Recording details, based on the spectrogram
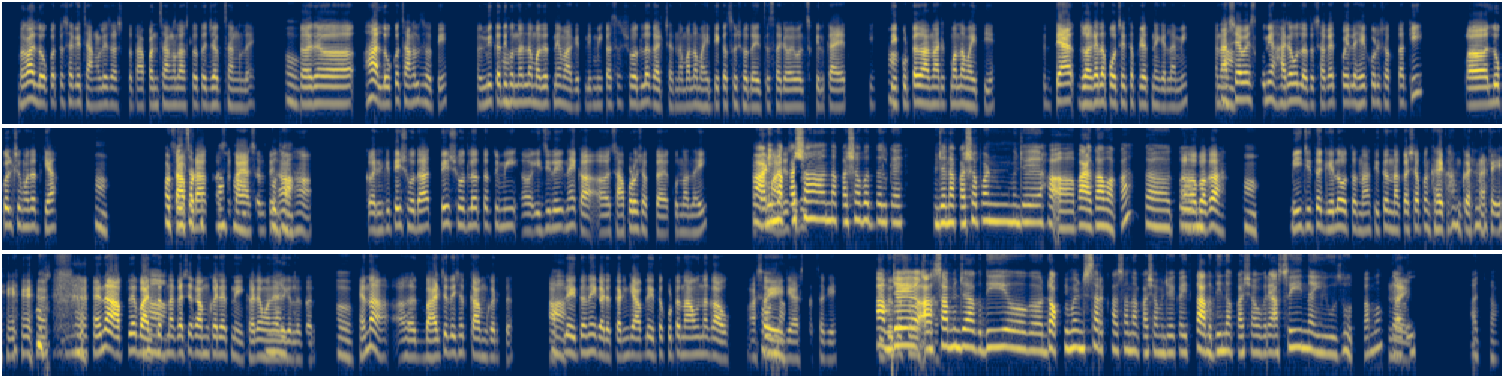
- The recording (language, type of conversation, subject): Marathi, podcast, एकट्याने प्रवास करताना वाट चुकली तर तुम्ही काय करता?
- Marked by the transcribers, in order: tapping; in English: "सर्वाइवल"; laughing while speaking: "काही काम करणार आहे? है ना?"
